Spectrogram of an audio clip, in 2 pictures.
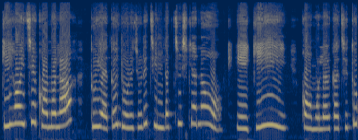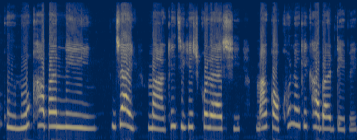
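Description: A woman's voice: very high-pitched, moderate pace, darkish tone, no echo, studio quality. A woman voicing a chatty, fussy young daughter who complains a lot in a doll story.

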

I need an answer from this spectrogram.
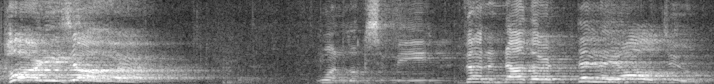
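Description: Brash hot-tempered frontier lawman, played by a woman, high voice, slow drawl, distant echoey theater hall. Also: a little hiss or hum, natural voice. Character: rowdy, boastful male Western deputy marshal. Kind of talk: live stage play acting. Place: theater stage. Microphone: distant stage mic.

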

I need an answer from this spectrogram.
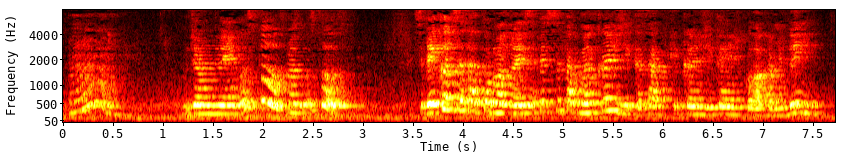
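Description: A woman hosting a cooking demonstration, chatting with viewers and giving her helper quick asides. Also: fairly high pitch, lively intonation, warm tone, a little hiss or hum. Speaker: cooking show host. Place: kitchen. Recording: echoey room, mic far off.

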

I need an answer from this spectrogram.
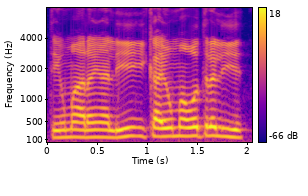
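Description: A man hosting a Minecraft let's play, joking with a friend and yelling in panic. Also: sits high, little pitch movement, rapid-fire, smooth. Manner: jokey, shouts in panic, teasing. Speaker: gaming channel host.

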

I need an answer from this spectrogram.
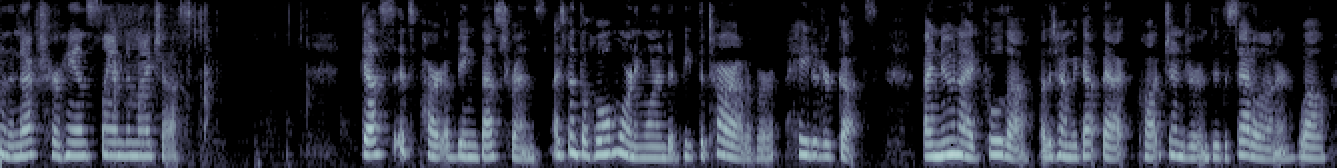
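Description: Brief: woman audiobook reader, dark and gravelly, plain steady storytelling. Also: medium pitch. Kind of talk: first-person novel narration.

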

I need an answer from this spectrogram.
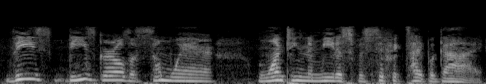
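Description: A male radio host rants in a crude, combative way, his husky voice swooping up and down. The recording is dull and lo-fi, like old radio. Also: a little high, expressive, unhurried. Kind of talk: comedic radio talk.

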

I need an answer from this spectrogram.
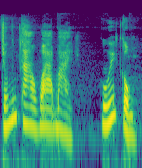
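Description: A woman's voice: medium pitch, animated, unhurried, vocal fry, mellow, husky, dry recording. A woman with a Southern Vietnamese accent teaching a televised primary school math lesson, patiently asking her pupils questions as she goes.

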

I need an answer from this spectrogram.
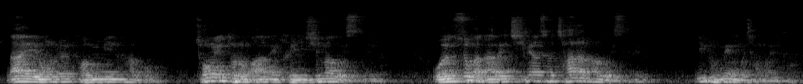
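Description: A man's voice: medium pitch, dark tone. A man teaching a Bible class, asking students questions and explaining the verses. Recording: echoey room from far off.

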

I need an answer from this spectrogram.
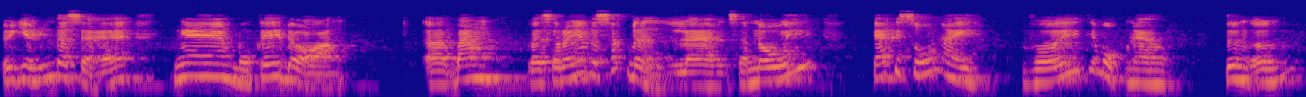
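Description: A woman teaching nursing English, explaining step by step and repeating words slowly to show where the stress falls. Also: a little high, sing-song, lo-fi sound, slight background noise.

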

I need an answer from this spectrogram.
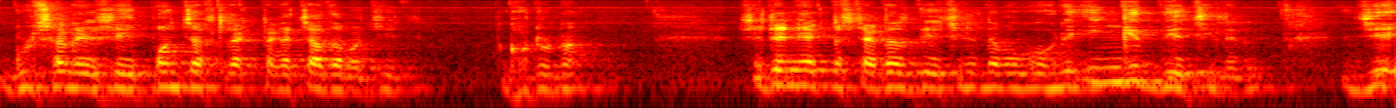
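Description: A man delivering measured political news commentary, explaining events and reading out quotes. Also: high-pitched, darkish tone, roomy sound.

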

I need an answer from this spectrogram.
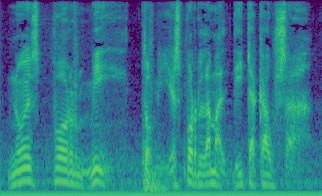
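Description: A man voicing a hardened older brother, a gruff and pushy survivor. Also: medium pitch, lively intonation, a little slow, background noise, natural voice. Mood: insistent. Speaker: game character.

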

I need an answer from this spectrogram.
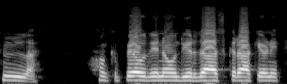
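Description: A woman's voice: lowish voice, little pitch movement, a little fast, a little mellow, clean tone, dry recording, natural voice. An actress with a Punjabi accent playing a sarcastic, scolding middle-aged mother-in-law in a village family drama.

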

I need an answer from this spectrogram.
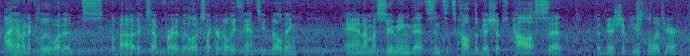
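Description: A middle-aged man with a lowish voice narrates his travel vlog, talking straight to a camera held at arm's length. He is chatty and upbeat. Street and car noise sits clearly under him. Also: a little fast. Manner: upbeat, chatty, talks straight to the camera while walking and driving. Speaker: RV travel vlogger. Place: outdoors in a town and inside a car. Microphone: handheld camera, arm's length. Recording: noisy outdoor and car ambience.

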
